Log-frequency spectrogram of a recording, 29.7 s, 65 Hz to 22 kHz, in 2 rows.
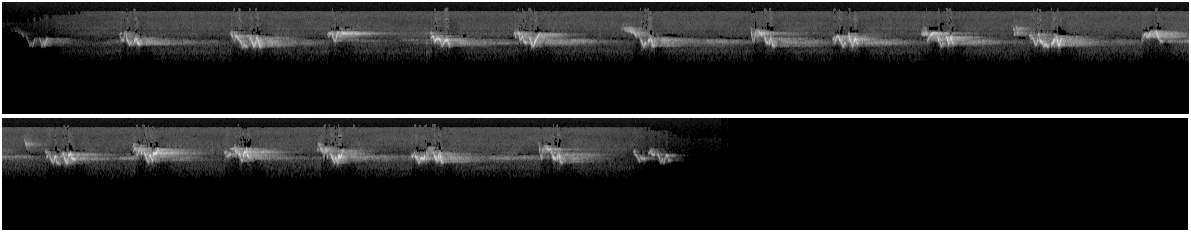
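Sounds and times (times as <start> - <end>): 
Red-eyed Vireo singing: 0.2 - 0.8, 1.4 - 2.2, 2.8 - 23.3.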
